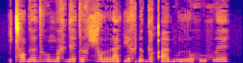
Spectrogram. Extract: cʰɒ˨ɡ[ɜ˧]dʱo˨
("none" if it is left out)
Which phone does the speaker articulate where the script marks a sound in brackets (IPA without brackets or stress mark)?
ɜ˧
